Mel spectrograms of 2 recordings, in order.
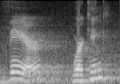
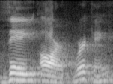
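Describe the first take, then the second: First: The pronoun and verb merge into one syllable. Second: The pronoun and verb are said as separate words.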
